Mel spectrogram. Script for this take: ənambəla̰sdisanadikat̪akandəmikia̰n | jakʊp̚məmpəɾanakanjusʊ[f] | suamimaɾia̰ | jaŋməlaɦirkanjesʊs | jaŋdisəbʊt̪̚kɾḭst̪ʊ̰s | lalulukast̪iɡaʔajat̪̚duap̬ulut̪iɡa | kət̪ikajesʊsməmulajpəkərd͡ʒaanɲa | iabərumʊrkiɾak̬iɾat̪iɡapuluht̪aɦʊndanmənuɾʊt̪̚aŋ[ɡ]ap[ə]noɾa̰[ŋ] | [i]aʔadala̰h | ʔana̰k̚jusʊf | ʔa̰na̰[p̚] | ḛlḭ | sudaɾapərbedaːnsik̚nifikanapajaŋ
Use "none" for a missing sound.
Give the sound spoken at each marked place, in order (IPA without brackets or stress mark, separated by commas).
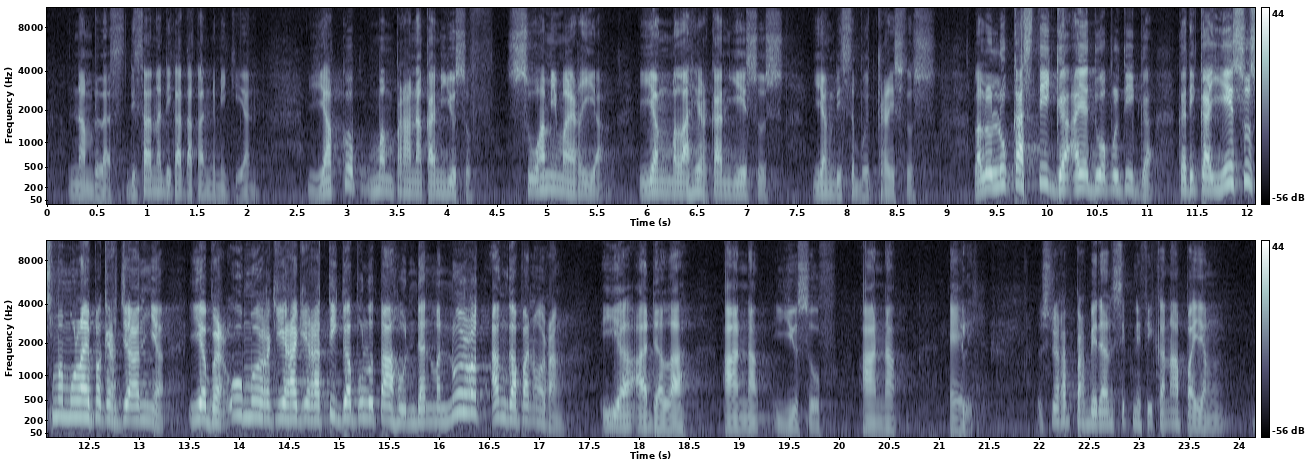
f, ɡ, a, ŋ, i, k̚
